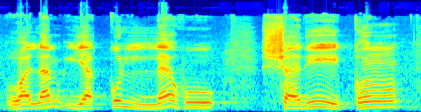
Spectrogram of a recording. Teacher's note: ولم یکن میں نون ساکن ہے، نون ساکن کے بعد لام ہے، نون ساکن کو لام کے ساتھ ملائیں گے اور لام کی آواز کو ادا کیا جائے گا، یہاں پر بھی یرملون کا جو قاعدہ اپلائی ہوگا۔ · را کے نیچے زیر، را کو باریک کر کے پڑھیں گے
